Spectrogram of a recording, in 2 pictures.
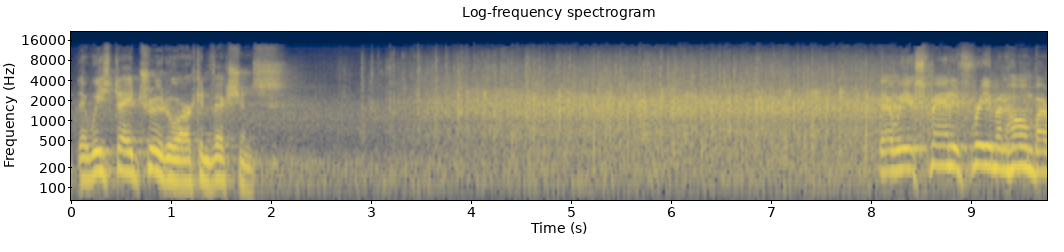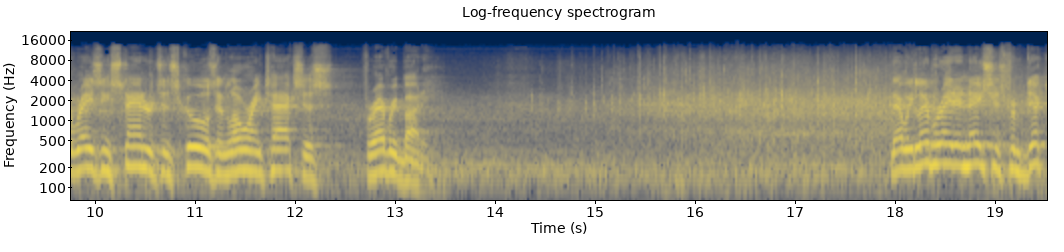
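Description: A man speaks calmly in short bursts.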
